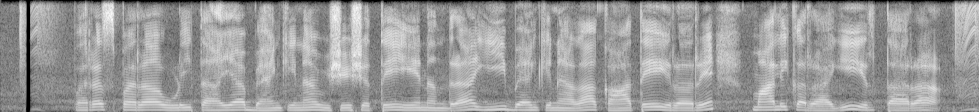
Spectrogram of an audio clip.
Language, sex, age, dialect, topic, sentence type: Kannada, female, 36-40, Central, banking, statement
